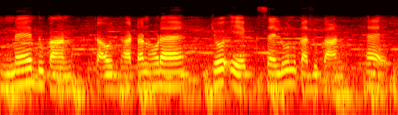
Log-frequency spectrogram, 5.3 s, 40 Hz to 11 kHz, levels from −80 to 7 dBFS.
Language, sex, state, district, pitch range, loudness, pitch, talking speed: Hindi, female, Bihar, West Champaran, 135-165 Hz, -16 LUFS, 155 Hz, 135 wpm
